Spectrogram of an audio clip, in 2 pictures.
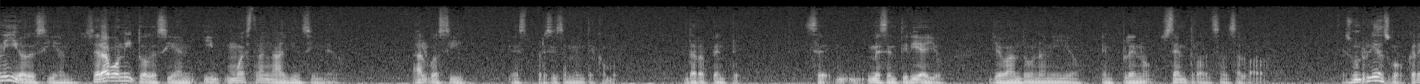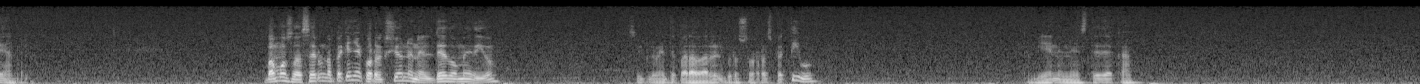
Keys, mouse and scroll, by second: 8.8-10.4 shift+middle drag, 13.7 shift+middle click, 14.2 shift+a, 15.2 b, 16.0 click, 17.5-19.7 drag, 20.9 shift+middle click, 22.1 a, 22.4 b, 23.2 click, 24.6-27.2 drag, 27.8 a, 28.2 b.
